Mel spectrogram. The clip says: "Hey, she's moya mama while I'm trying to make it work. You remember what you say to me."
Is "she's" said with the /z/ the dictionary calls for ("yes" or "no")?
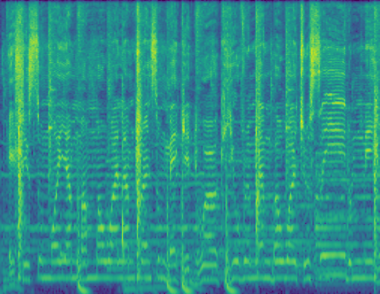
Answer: no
